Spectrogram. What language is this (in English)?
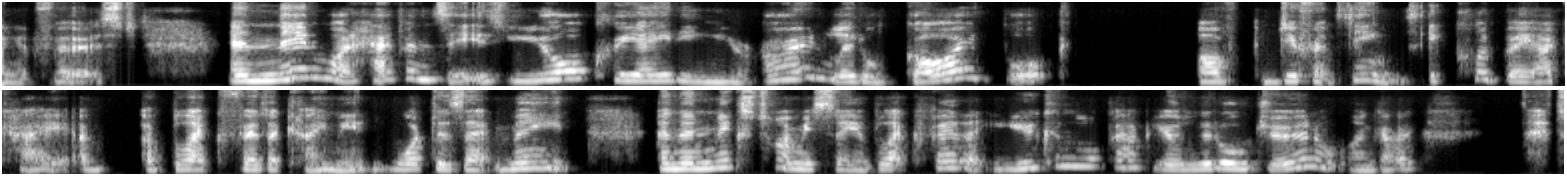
English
